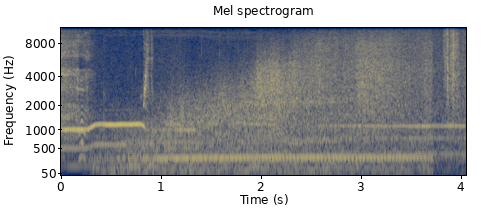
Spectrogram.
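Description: Boat engine running steadily, with a rushing noise that swells toward the middle and cuts off abruptly near the end, over soft background music.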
